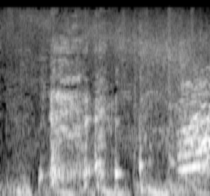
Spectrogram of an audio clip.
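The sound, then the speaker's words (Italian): A person who has caught a cough gives a few short, harsh coughs in quick succession over a noisy background. “Non mi fate ridere che ho preso la tosse in questi giorni di aria condizionate e di tanto vento.”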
